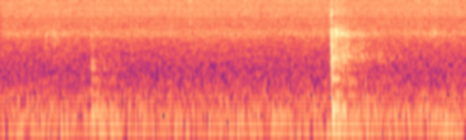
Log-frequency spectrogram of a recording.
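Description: A plastic glue bottle being handled and capped: a faint tap, then one sharp click near the end, over a steady low hum.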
